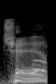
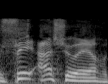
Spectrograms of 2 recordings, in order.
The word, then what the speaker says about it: Cher: C-H-E-R. Donc voilà. C-H-E-R, oui. Moi je disais bêtement cher, mais bon voilà. Mais c'est pas un mot anglais, cher. C'est pour ça qu'on dit, on prononce à la française.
